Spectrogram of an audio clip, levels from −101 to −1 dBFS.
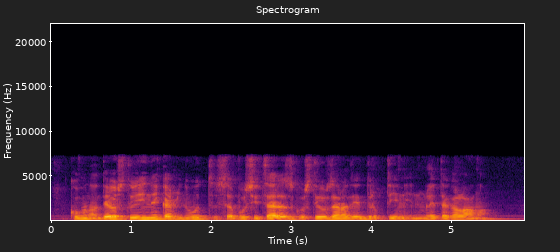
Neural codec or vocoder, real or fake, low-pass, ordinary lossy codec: none; real; 7.2 kHz; none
